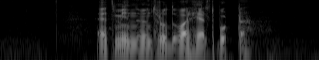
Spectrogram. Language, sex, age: Norwegian, male, 25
